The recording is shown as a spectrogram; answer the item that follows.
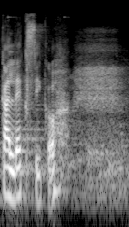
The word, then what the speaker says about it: Calexico: the Border it's Calexico I'll say it correctly Calexico and then where she was from was Mexico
